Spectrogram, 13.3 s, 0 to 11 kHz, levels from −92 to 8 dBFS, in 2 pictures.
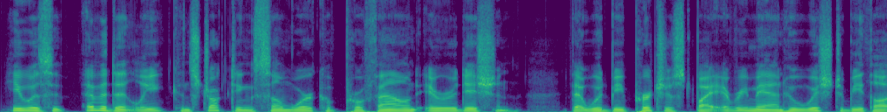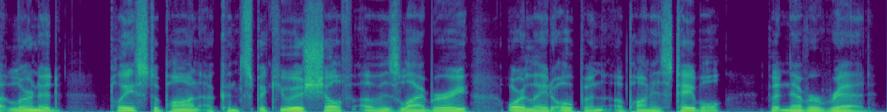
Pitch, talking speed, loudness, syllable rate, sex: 130 Hz, 170 wpm, -18 LUFS, 5.4 syllables/s, male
